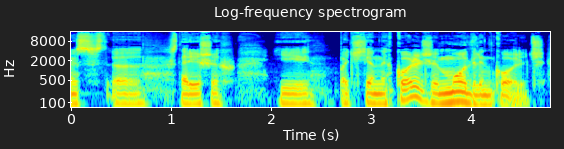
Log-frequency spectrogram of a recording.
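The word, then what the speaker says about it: Magdalen: Хотя оно пишется Магдален, то есть, вот, но произносится именно в отношении колледжа Модлин.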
